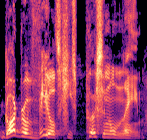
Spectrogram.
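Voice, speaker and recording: A man with a South African accent preaching a sermon and reading scripture, his voice raspy and hoarse from illness, earnest with frequent restarts. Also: high-pitched, expressive, takes it slowly, a bit bright, in a large hall. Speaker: pastor.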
